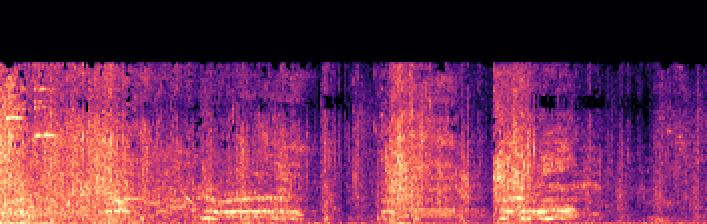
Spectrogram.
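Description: A monster shrieks and snarls up close.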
